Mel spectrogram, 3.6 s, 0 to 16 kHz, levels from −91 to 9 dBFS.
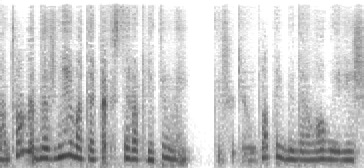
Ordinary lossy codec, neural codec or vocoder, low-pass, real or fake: AAC, 64 kbps; codec, 44.1 kHz, 0.9 kbps, DAC; 14.4 kHz; fake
